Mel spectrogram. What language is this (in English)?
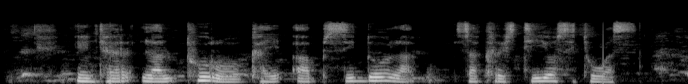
Esperanto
